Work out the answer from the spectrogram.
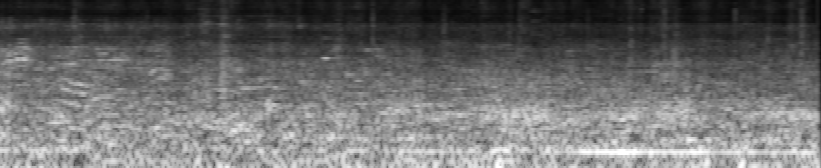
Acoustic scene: residential area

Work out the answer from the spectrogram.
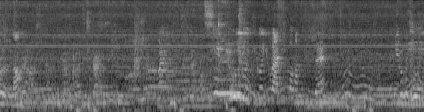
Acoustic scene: restaurant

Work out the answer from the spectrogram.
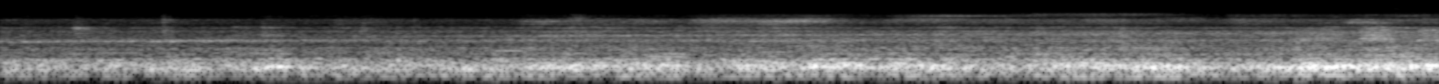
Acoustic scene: subway train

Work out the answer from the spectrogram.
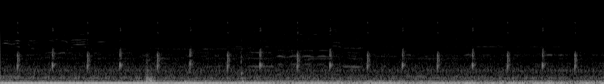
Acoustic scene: car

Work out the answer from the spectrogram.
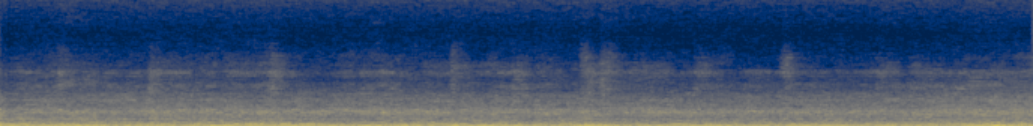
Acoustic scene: car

